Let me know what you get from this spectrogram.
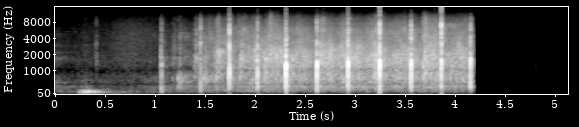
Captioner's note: everyone applauding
